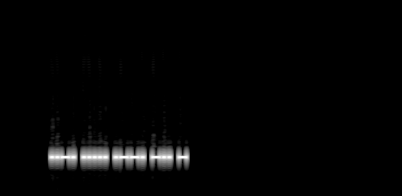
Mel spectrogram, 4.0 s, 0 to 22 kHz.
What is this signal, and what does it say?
Morse code, heard as a keyed tone, about 46 wpm, 700 Hz. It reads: F5PDT
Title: DXCC-100 Call Signs - 5 Characters - Repeated 2x - 45wpm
